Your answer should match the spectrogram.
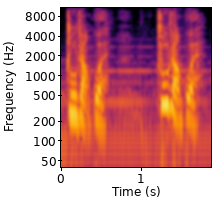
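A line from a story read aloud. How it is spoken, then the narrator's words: Shouting. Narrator (Chinese): 袁耀…喊道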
